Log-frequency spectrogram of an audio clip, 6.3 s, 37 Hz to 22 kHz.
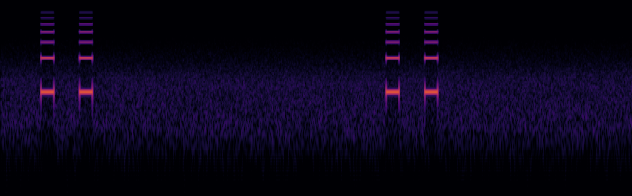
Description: Beep code, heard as beeps from a small speaker, played twice, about 1100 Hz. 2 short. In AMI BIOS tables: memory parity error; in IBM BIOS tables: self-test error shown on screen; in Dell tables: no memory detected.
